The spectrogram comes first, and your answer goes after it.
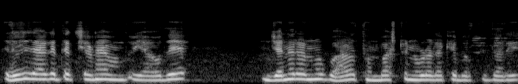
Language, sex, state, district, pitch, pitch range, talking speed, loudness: Kannada, male, Karnataka, Bijapur, 210 Hz, 205-235 Hz, 125 wpm, -17 LUFS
